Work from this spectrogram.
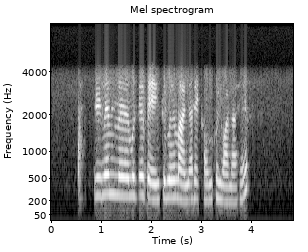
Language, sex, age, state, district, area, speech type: Hindi, female, 18-30, Madhya Pradesh, Harda, urban, conversation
